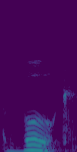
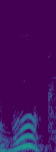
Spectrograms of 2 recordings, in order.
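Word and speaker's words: Bouc: I pronounce it Book. Oh, Book, yes, Book.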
